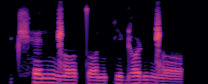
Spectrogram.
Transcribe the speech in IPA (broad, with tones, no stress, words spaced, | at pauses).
t͡ʃʰɛ˧nŋ͡ǁɔ˨ t̪ɔ˨nki˧ɖ ɔ˧ɖŋ͡ǁɔ˨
